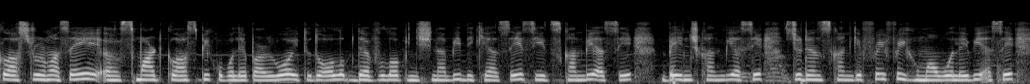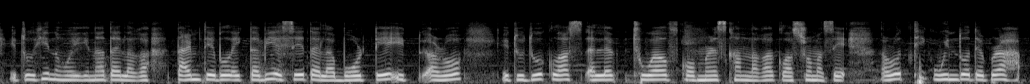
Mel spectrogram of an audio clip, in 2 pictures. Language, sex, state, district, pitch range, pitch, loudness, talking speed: Nagamese, female, Nagaland, Kohima, 200-225 Hz, 210 Hz, -17 LUFS, 180 wpm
